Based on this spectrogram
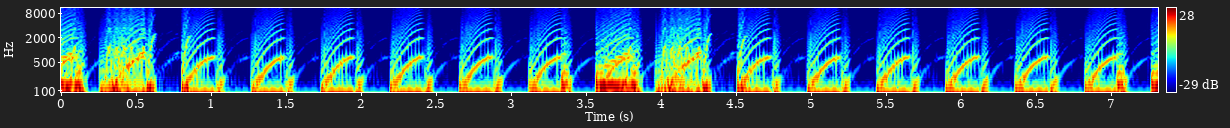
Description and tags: Extremely irritating electro house stabs made with Analog in Ableton
stabs, house, dance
